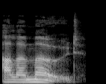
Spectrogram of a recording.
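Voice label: "a la mode", British English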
